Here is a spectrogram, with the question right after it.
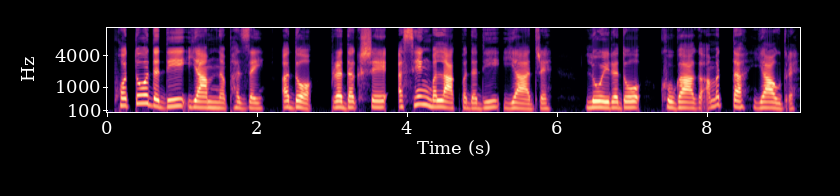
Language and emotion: Manipuri, neutral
